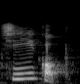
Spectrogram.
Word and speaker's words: 직업: I don't read it like 직 and then op. They're not separate syllables. They're like located in one word. So it's one word, and we have to read it like together.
